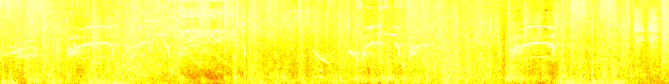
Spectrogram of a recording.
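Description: A person's repeated high, wavering screams and cries, over constant rough scuffling noise.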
